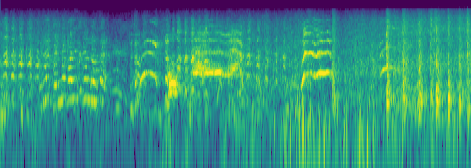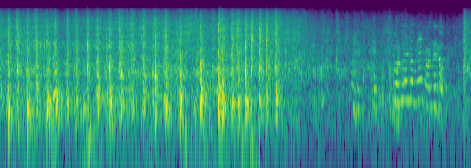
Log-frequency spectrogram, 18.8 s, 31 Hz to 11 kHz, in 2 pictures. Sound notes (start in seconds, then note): 2.3 cheering and Laughing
